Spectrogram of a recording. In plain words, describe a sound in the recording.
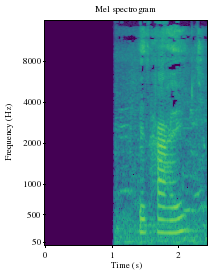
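Another young girl speaks brightly close to a microphone.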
